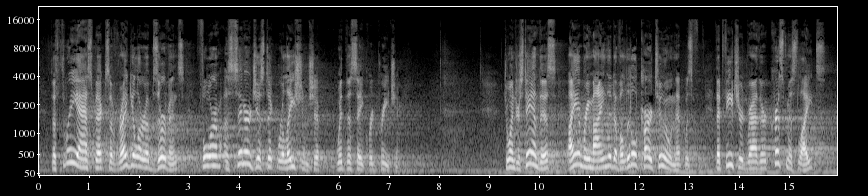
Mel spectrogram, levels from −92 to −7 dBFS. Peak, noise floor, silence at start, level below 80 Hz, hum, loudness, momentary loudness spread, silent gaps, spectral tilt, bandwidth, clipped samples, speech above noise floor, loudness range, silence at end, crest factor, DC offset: -4 dBFS; -48 dBFS; 0.25 s; -54 dBFS; none; -20 LUFS; 11 LU; none; -5 dB/octave; 16 kHz; under 0.1%; 28 dB; 10 LU; 0 s; 16 dB; under 0.1%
